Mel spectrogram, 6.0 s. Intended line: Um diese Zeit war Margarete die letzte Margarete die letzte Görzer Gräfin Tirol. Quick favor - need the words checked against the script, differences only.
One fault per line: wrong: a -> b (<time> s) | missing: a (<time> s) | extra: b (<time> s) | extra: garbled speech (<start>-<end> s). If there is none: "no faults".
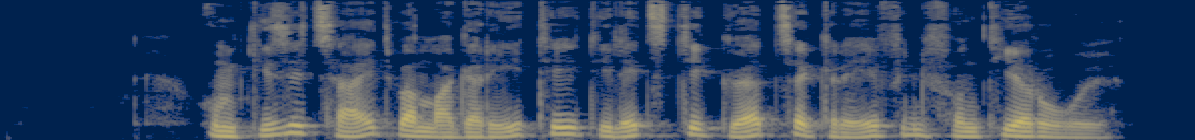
missing: Margarete die letzte (3.6 s)
extra: von (4.6 s)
